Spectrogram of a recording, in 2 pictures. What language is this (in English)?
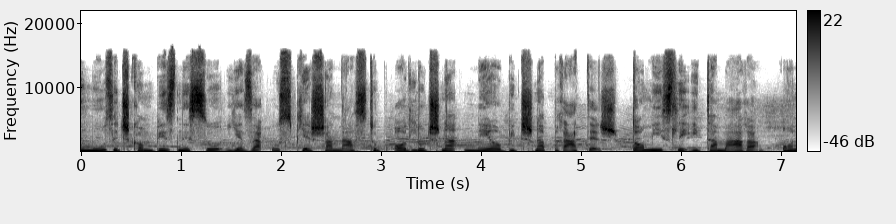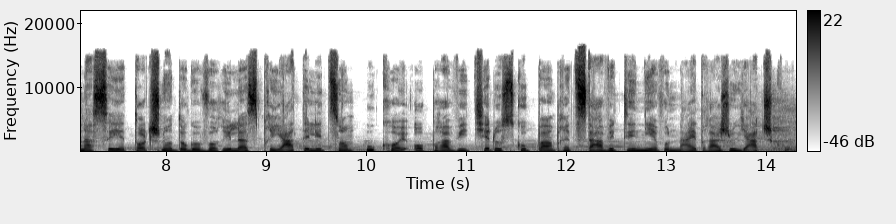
Croatian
